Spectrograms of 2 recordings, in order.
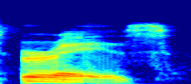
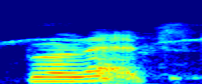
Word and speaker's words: beret: Head sides, berets. Head, sides, barrett. Yeah, it's a beret.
